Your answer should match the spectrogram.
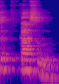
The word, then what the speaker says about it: castle: ठीक, next CASTLE, कास्टल नहीं, इट्स कासल। कासल, कास्टल नहीं पढ़ेंगे, टी को साइलेंट करेंगे, कासल है। क्या है? कासल है, टी साइलेंट।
